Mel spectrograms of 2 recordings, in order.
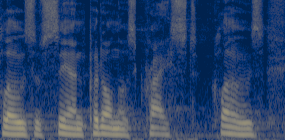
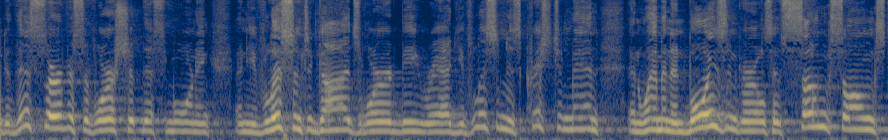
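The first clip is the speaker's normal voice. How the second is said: louder, higher pleading appeal; full-force preaching; 6 semitones higher, 7 dB louder than usual. Acted. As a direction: plead with the hurting in the room. Altar call appeal at full force.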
